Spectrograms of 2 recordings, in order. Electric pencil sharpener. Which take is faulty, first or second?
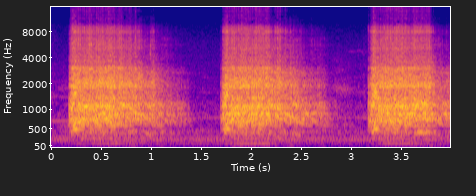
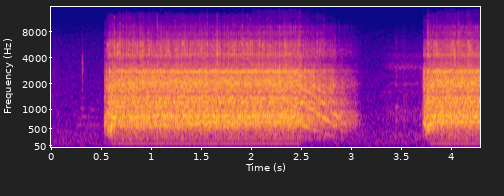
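first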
